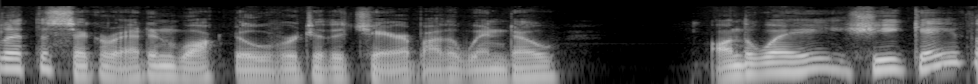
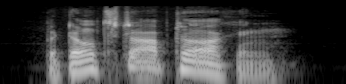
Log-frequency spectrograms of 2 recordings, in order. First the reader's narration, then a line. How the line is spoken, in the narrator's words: I rumbled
